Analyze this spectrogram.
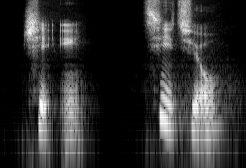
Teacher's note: Qi is like the CH in cheap, but again with a flatter tongue and a stronger puff of breath.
